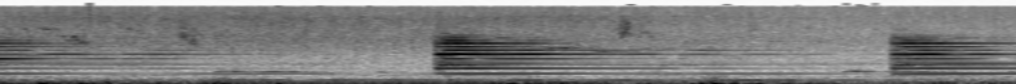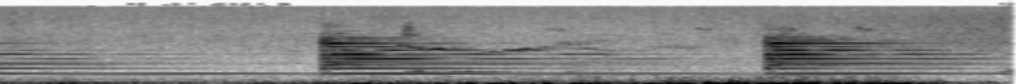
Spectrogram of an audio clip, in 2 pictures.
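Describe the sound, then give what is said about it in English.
The church bells of St Mary's, in a town in Sussex, England, ring out in slow, evenly spaced strikes, each leaving a long shimmering hum that carries over a steady low background patter like rain. “The best view in town from the top of St Mary's, the heart and soul for centuries, and the bells that you can hear for miles and miles and miles.”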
